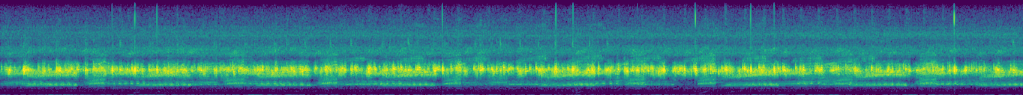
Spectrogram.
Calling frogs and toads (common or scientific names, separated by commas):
Dendropsophus nahdereri, Scinax perereca, Cochran's lime tree frog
